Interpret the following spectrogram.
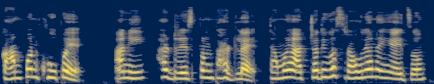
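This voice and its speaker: A woman voicing a gentle, caring young woman who speaks politely. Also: sits high, fast, lightly acted.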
